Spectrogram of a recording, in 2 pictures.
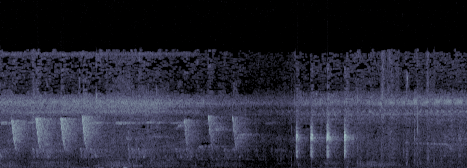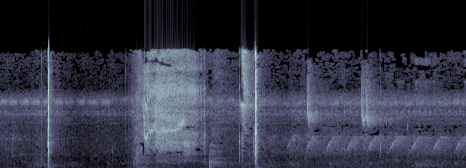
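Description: Quiet swamp ambience with small birds chirping in short, quickly repeated calls near the start and again near the end, broken by a few sharp clicks and a brief rush of noise about eight seconds in.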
